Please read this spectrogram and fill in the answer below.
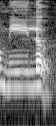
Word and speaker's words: मैल: ऐसे ही म पे एक मात्रा है तो मेल, लेकिन दो मात्राएं बन गई तो क्या बनेगा? मैल, मेल मैल, मेल मैल। अगले शब्द पर आते हैं, म ए ल आ, मेला।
